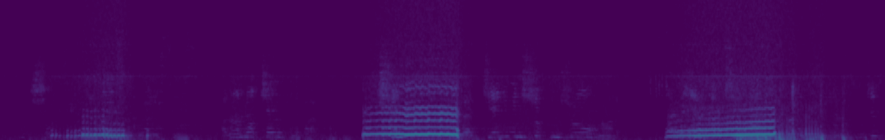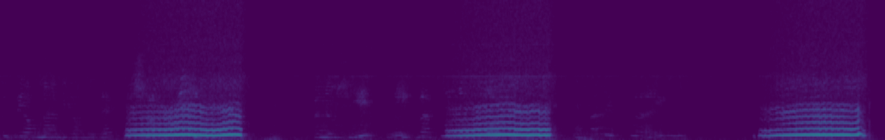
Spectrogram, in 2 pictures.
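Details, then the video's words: Domestic cat snoring loudly: regular nasal, whining snores with a buzzy harmonic tone, each about a second long, repeating roughly every three seconds, alternating with quieter rattling breaths in between. "Incredible Snoring Cat"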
